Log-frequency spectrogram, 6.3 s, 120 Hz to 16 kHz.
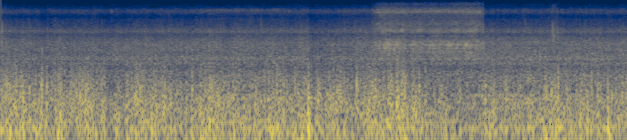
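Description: Wind buffeting the microphone of a road cyclist's camera while riding at about 26 mph: a loud, steady, rumbling rush of air. A brief higher hiss joins it for about a second around four seconds in.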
